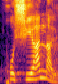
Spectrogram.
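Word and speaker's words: 호산나: 아시지요 왜 그분이 하나님이시니까이 호산 나라는 단어는 그 히브리음 발음대로 언어대 하면 호시안나이 호 한 예 호한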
